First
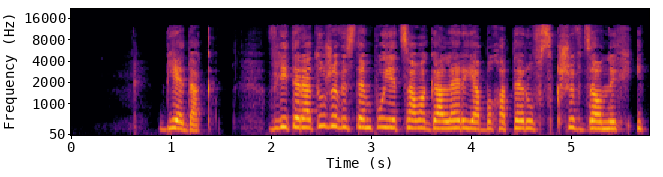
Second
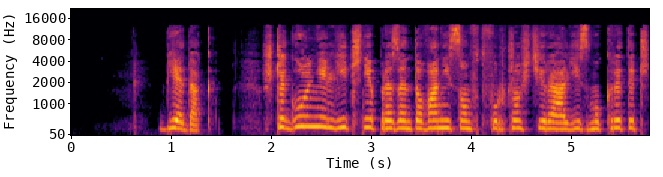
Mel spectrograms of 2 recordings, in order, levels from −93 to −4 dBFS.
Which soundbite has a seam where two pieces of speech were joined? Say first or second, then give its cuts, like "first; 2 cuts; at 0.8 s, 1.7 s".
second; 1 cut; at 1.9 s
